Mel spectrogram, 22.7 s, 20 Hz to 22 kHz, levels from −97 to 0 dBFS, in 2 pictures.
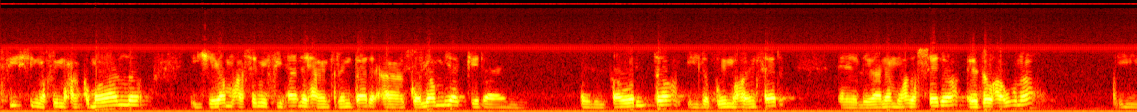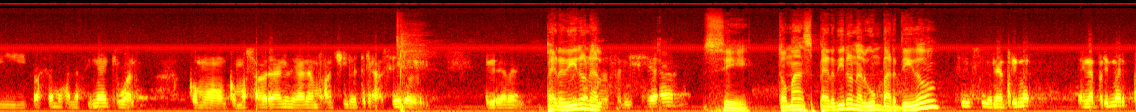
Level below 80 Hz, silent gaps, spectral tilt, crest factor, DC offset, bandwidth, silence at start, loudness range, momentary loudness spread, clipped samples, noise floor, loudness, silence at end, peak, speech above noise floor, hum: -36 dBFS; none; -6.5 dB/octave; 18 dB; under 0.1%; 19.5 kHz; 0 s; 5 LU; 13 LU; under 0.1%; -43 dBFS; -19 LUFS; 0 s; -2 dBFS; 24 dB; 50 Hz at -45 dBFS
